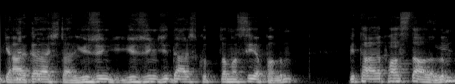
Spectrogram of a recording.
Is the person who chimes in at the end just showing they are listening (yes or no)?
yes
